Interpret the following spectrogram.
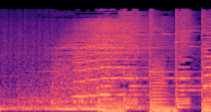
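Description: Music: a low held tone swells and brightens, then about a second in breaks into a loud rhythmic passage with a heavy beat and short, chopped chords.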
